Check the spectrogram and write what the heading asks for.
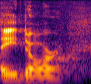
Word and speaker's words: Eder: And it's spelled E-D-E-R, but I think it's pronounced Ador.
